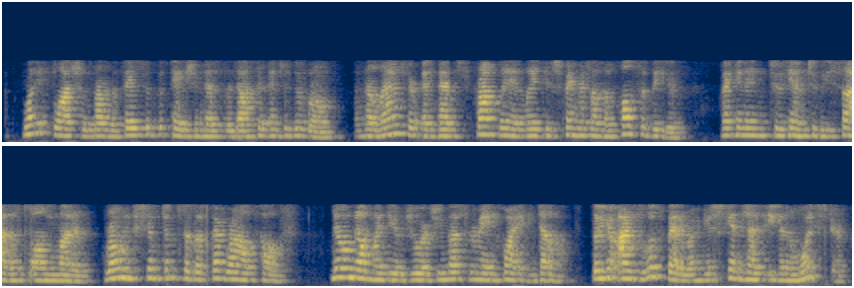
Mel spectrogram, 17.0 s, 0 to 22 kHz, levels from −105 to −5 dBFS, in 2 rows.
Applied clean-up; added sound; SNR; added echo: neural mask model DeepFilterNet 3.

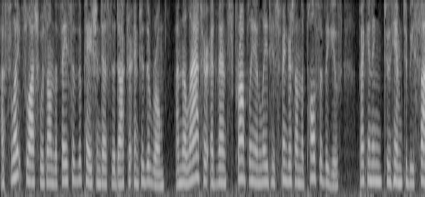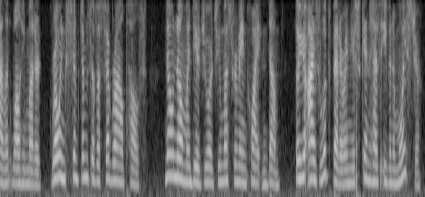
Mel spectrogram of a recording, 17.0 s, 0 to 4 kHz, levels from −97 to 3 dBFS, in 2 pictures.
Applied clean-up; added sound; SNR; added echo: none; none; none; none.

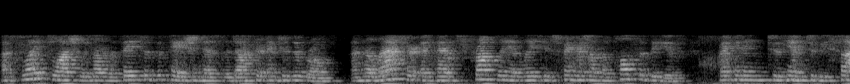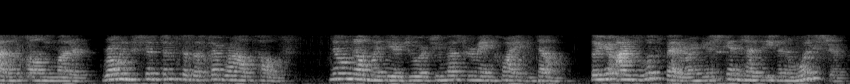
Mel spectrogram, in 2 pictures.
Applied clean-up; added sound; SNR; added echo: neural separator model SepFormer DNS4.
